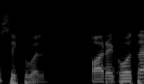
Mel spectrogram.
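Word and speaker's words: SQL: है पढे आप कभी एस क्यूएल एस कल को क्या प्रोनाउंस करते सीक्वल एसकल नहीं बोलते क्या बोलते उसको सीक्वल और एक होता है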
